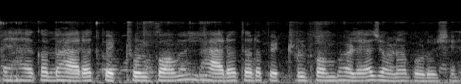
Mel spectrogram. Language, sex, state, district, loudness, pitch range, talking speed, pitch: Odia, female, Odisha, Khordha, -16 LUFS, 175-185 Hz, 145 wpm, 180 Hz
